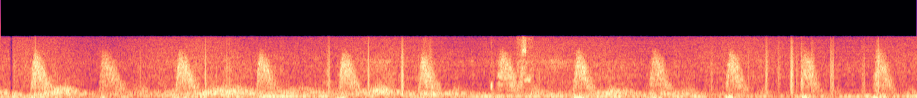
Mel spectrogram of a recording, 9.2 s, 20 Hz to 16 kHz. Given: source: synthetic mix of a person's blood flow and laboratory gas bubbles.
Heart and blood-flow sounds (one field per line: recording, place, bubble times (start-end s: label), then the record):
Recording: Doppler ultrasound of blood flow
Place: subclavian vein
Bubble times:
4.23-4.32 s: bubbles
4.89-4.96 s: bubbles
5.16-5.35 s: bubbles
From the record:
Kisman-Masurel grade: 211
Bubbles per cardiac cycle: several, 3 to 8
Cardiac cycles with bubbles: 1 to 10%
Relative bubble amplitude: barely perceptible (0.100 to 0.250)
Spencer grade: 1 (occasional bubble signal discernible with the cardiac motion signal, with majority of cardiac periods free of bubbles)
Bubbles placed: anywhere in the cardiac cycle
